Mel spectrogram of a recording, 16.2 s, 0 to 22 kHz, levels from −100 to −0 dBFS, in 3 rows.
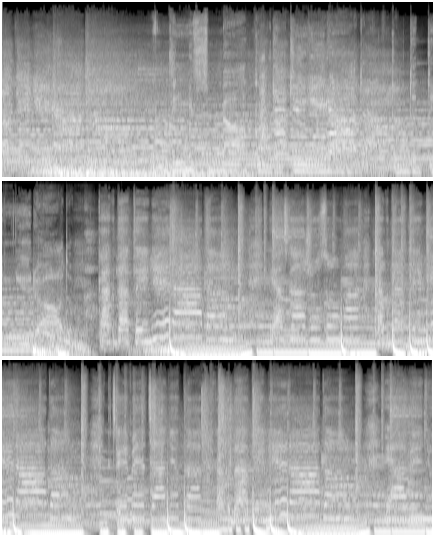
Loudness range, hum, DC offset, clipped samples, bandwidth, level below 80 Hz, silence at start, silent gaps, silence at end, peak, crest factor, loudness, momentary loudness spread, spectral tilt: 3 LU; none; under 0.1%; under 0.1%; 17 kHz; -12 dBFS; 0 s; none; 0 s; 0 dBFS; 8 dB; -11 LUFS; 5 LU; -4.5 dB/octave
